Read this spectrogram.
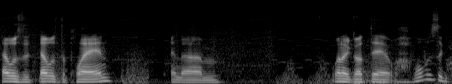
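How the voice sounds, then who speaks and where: A man's voice: mid-range voice, lively intonation, normal speed, a bit bright, soft background music. An Australian man hosting a let's play, rambling through a funny anecdote while laughing often. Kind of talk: casual chat over gameplay.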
